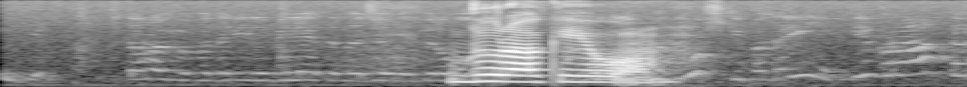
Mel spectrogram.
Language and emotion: Russian, neutral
